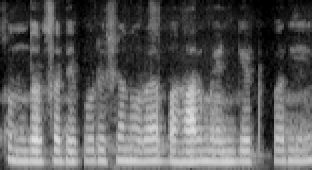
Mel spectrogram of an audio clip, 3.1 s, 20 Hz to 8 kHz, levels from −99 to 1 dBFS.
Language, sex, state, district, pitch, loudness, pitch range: Hindi, female, Chhattisgarh, Korba, 190 Hz, -21 LUFS, 185-195 Hz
